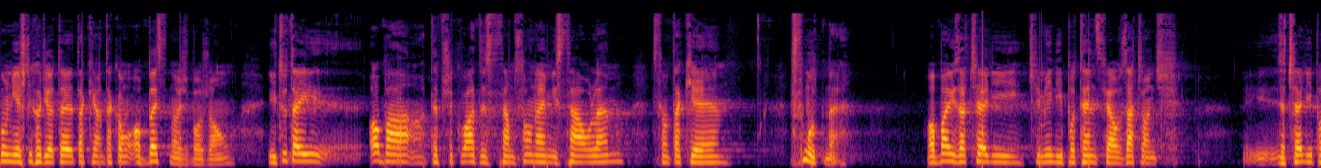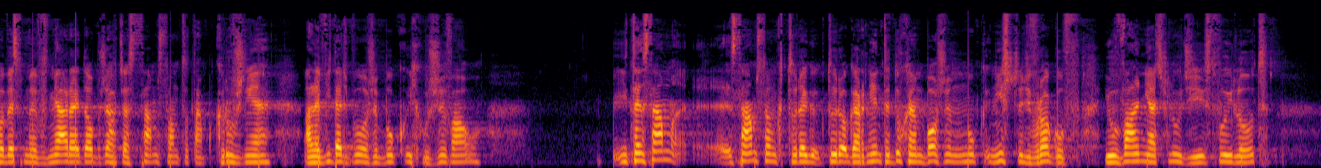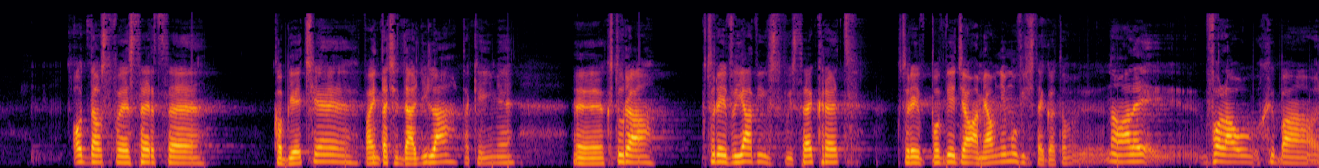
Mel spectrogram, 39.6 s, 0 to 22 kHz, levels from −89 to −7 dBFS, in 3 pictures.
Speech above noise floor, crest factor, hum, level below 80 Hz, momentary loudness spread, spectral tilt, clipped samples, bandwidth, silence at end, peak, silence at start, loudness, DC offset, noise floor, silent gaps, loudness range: 44 dB; 22 dB; none; -60 dBFS; 12 LU; -5.5 dB/octave; under 0.1%; 16 kHz; 0 s; -2 dBFS; 0 s; -24 LUFS; under 0.1%; -68 dBFS; none; 3 LU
